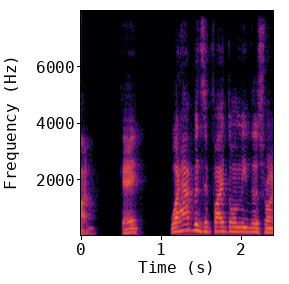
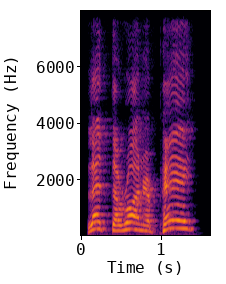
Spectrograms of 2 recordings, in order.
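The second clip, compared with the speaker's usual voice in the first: hyped up; 3 semitones higher than usual. Real, not acted. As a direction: cheer the runner along, pitch up. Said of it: "I gotta be hyped up".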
